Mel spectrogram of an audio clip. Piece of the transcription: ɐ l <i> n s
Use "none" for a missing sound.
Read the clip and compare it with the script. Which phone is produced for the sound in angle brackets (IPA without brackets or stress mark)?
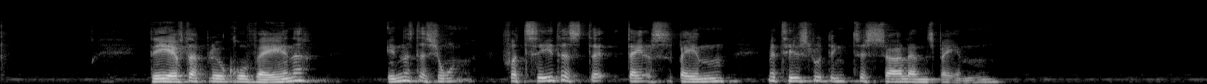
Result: æ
